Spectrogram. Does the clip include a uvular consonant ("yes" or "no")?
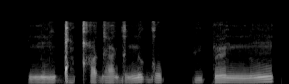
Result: yes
